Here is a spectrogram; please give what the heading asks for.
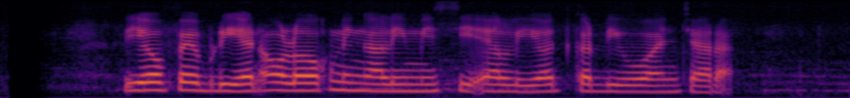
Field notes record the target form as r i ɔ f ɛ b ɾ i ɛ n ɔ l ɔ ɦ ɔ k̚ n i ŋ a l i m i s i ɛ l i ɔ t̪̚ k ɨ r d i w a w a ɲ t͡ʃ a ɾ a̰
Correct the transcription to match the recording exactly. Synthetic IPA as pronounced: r i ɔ f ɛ b ɾ i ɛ n ɔ l ɔ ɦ ɔ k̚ n i ŋ a l i m i s i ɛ l i ɔ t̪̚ k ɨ r d i w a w a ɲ t͡ʃ a ɾ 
